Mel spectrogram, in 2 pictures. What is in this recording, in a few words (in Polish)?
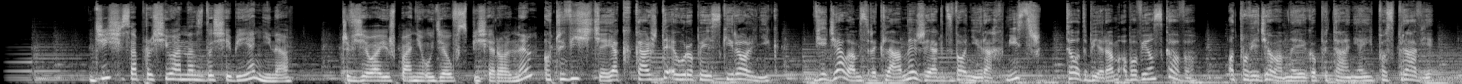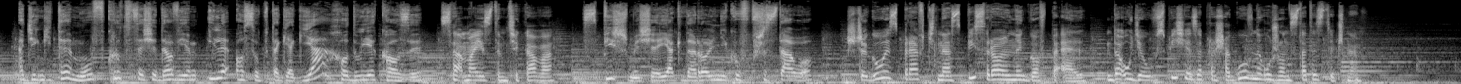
spot radiowy; dzwoni rachmistrz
